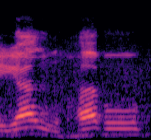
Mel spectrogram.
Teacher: لم یذهبوا یذال نرم حروف میں سے ہے، نرمی سے ادا کریں گے. یذهبوا ہا اقصی حلق سے، حلق کے آخری حصے سے جو سینے کے ساتھ ملا ہوا ہے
